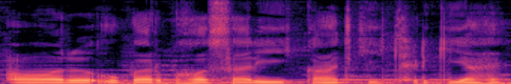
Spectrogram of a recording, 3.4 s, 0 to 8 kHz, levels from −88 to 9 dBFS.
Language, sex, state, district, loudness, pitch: Hindi, male, Madhya Pradesh, Bhopal, -17 LUFS, 95 Hz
